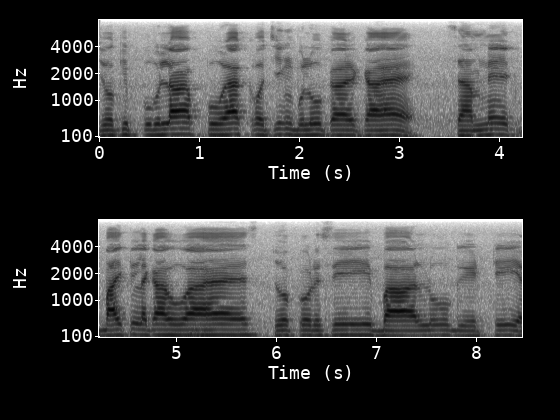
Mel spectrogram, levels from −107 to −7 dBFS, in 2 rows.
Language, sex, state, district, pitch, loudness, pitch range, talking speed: Hindi, male, Bihar, West Champaran, 130 Hz, -18 LUFS, 125-135 Hz, 140 wpm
